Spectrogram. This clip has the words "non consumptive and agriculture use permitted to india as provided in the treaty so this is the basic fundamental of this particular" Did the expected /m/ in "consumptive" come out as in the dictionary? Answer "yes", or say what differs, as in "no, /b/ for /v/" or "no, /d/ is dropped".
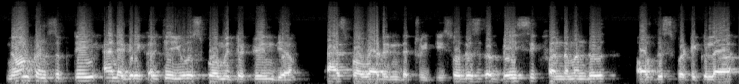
no, /m/ is dropped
